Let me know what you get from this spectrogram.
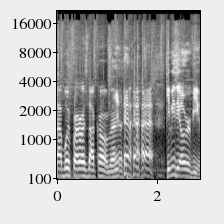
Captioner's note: all laughing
